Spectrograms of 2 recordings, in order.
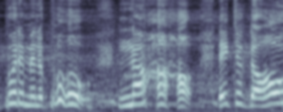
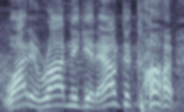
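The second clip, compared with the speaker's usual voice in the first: ordinary delivery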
